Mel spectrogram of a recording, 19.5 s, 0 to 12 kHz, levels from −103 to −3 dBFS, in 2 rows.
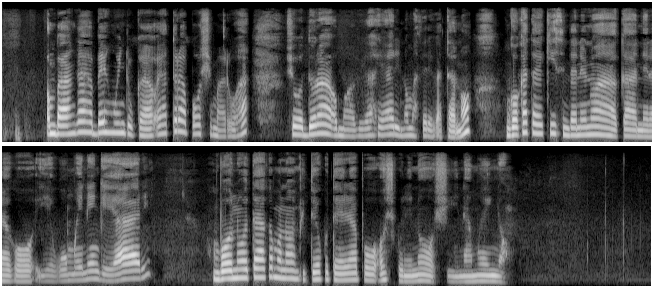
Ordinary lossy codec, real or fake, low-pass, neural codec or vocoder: AAC, 64 kbps; real; 9.9 kHz; none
